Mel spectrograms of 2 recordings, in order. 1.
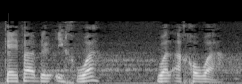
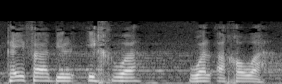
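Akhiran kata dilafalkan dengan h di akhir. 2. Akhiran kata dilafalkan dengan h di akhir.

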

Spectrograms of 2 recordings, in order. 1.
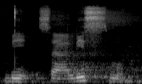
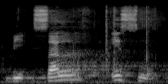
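Huruf l langsung tersambung ke ismu tanpa hamzah. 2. Ada hamzah yang memisahkan sal dari ismu. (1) "hamzah wasal di tengah tidak terbaca, harokatnya dipindah ke lamnya" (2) "asalnya bi sal ismu"

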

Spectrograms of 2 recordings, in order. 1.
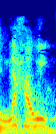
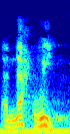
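يُسمع حرف علة بين h و w. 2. لا يُسمع أي حرف علة بين h و w. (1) "مش" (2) "وهو منسوب الى النحو"

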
